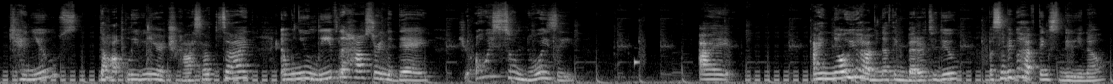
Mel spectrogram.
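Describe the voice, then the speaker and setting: A woman's voice: on the high side, expressive, moderate pace, soft background music, natural voice. A woman reading a curt, scolding young man. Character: short rude young man neighbor, nagging and irritable.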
